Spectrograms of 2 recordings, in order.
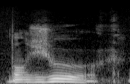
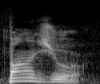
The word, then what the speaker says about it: bonjour: Or in there are French words in English like bonjour, hello, right? French. So bonjour. The second syllable is emphasized. But in English, you would say bonjour. You know, you emphasize the first syllable.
